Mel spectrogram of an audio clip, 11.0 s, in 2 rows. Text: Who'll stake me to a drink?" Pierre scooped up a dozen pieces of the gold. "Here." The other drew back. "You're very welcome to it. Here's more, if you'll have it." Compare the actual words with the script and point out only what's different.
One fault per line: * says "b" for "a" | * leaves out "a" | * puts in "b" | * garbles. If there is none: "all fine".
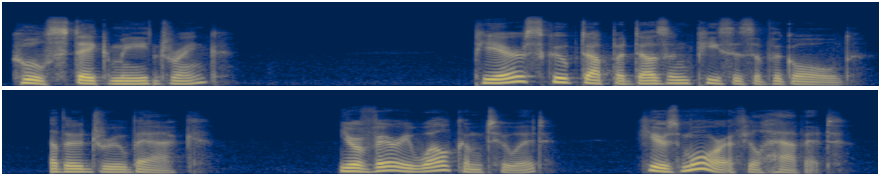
* leaves out "to"
* leaves out "Here The"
